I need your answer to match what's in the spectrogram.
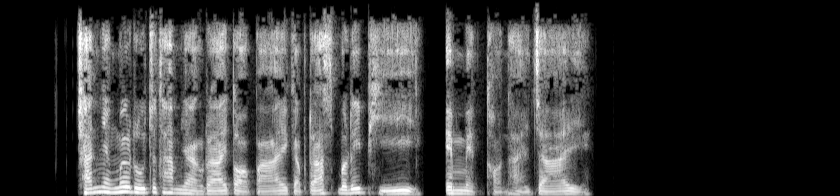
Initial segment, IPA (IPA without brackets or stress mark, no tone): t͡ɕʰ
